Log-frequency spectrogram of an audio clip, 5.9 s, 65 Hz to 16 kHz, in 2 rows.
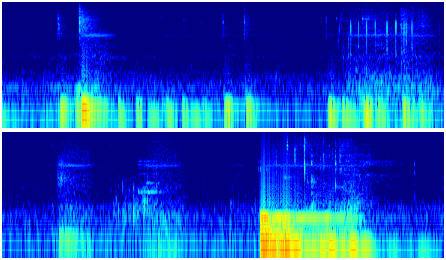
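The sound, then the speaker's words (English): Computer keyboard typing a search: quiet runs of quick key clicks in a few separate bursts with short pauses between, then a louder, heavier burst of clatter near the end. “No, bro. Type in... Olympic 2020, Russia ban.”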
